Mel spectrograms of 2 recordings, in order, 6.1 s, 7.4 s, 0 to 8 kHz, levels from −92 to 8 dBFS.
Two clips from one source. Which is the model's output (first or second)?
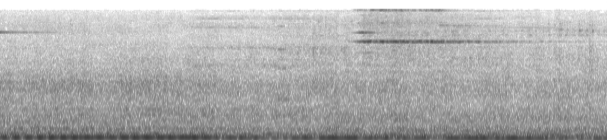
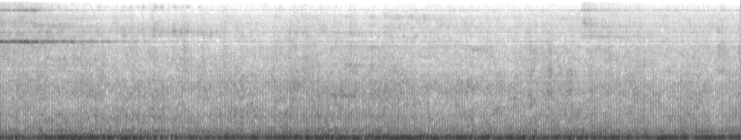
second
